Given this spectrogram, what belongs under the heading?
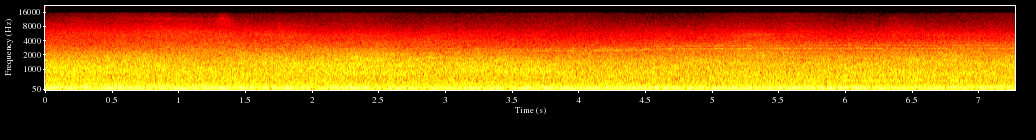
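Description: An airliner begins its takeoff roll on runway 24 left at LAX, a steady, broad, distant roar that holds at an even level without a break.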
